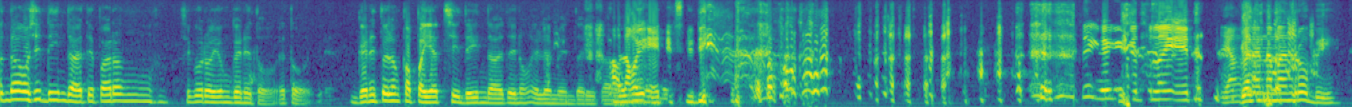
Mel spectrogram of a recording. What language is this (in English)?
Filipino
